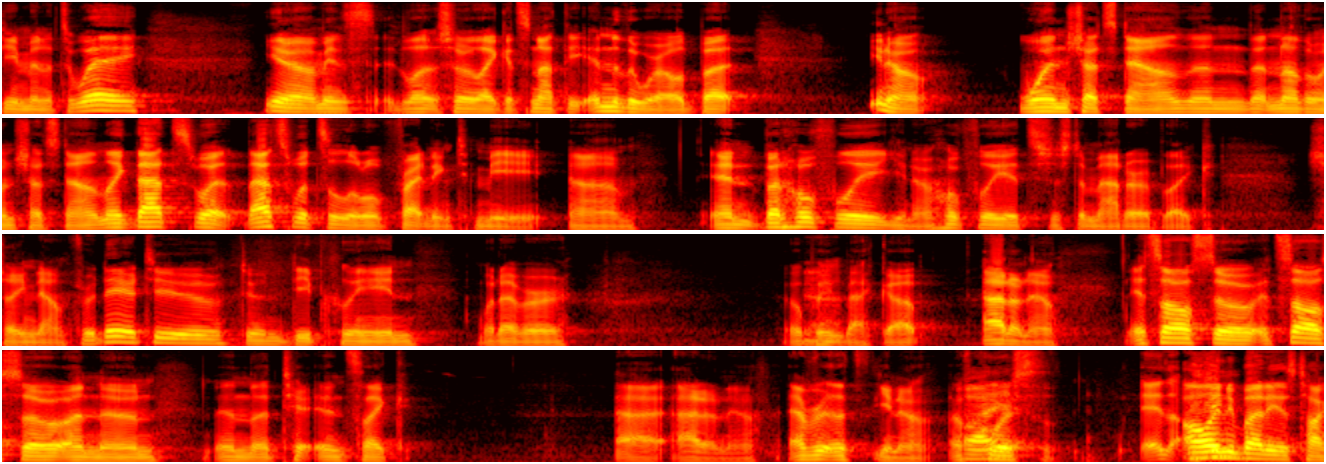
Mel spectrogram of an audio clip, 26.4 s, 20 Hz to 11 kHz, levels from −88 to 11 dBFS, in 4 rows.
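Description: Nothing in this speech recording points to a technical fault; there's no problem here worth flagging.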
